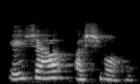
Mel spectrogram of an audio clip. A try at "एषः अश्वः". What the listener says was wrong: Ashwaha, please tell it completely. Don't swallow anything.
